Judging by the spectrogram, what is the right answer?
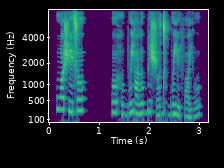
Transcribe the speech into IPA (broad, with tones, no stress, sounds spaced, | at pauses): w ɔ˦ ʃ ĩ˧ s o˦ | o˧ h u˨ b u˨˦ j ɔ˧ l u˦ b i˦˨ ʃ o˨˦ d u˦˨ ɡ͡b u˧ j ĩ˨ f ɔ˨ j u˨˦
